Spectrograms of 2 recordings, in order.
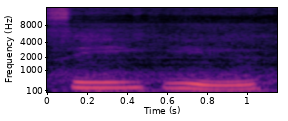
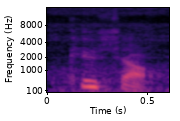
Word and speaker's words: cushaw: I keep wanting to say Kershaw because I heard someone else pronounce it that way. It doesn't have an R in it. It's Cushaw. So doesn't have an R in it. Cushaw.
